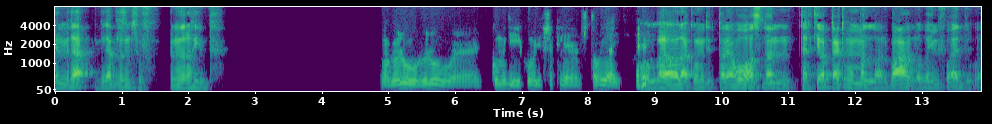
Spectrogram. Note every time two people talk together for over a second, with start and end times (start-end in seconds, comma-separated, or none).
none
